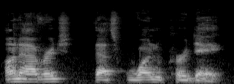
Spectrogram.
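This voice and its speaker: A man speaks as a police official in a lowish voice. He gives a formal, prepared statement to the public. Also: measured pace, a little mellow, breathy edge.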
